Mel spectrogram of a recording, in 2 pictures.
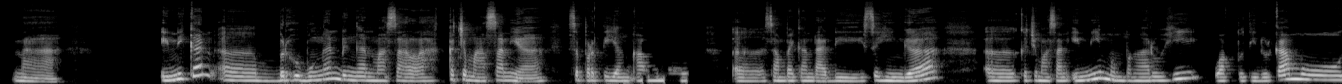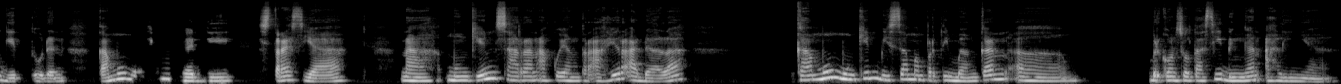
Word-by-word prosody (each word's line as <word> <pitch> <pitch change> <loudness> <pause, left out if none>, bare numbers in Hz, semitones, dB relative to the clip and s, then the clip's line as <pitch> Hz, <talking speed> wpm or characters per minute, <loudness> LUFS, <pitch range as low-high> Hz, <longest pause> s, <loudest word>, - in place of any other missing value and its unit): Nah, 145 -6 -3 1.0
ini 195 +6 +4
kan 415 +3 +5
eee, 185 -3 0 0.2
berhubungan 200 +6 +1
dengan 190 -3 0
masalah 170 -1 -2
kecemasan 190 -4 0
ya, 145 -5 -1 0.4
seperti 180 -2 -3
yang 165 -1 0
kamu 175 +1 -1 0.7
eee, 155 -1 -4
sampaikan 170 0 -1
tadi, 155 0 -2
sehingga, 175 - +2 0.5
eee, 170 -1 0
kecemasan 175 -2 -1
ini 205 +11 +3
mempengaruhi 180 - 0
waktu 170 0 -3
tidur 165 0 -3
kamu, 215 -3 +4
gitu, 145 0 -5
dan 145 +2 -2 0.3
kamu 185 +11 +3
mungkin 200 +7 -14 0.2
jadi 165 0 +2 0.4
stres, 195 +1 0
ya. 150 +3 -1 0.5
Nah, 170 -1 +3
mungkin, 195 +7 +4
saran 190 -4 -1
aku 185 0 -3
yang 170 -1 +1
terakhir 165 +9 0
adalah, 175 - -2 1.1
kamu 230 +9 +5
mungkin 270 +5 +3
bisa 205 +3 0
mempertimbangkan 195 +2 0
eee, 165 -6 -1 0.9
berkonsultasi 185 +2 0
dengan 175 +4 +2
ahlinya. 150 -5 -3
180 Hz, 100 wpm, -21 LUFS, 165-200 Hz, 1.1 s, kan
